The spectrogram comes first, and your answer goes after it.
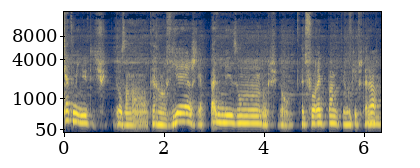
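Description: A woman speaks in an ordinary speaking voice at a fairly low pitch and moderate pace, with ordinary pitch variation and big swings in loudness. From northern France. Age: 40s. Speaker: fashion brand founder. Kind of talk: casual chat.

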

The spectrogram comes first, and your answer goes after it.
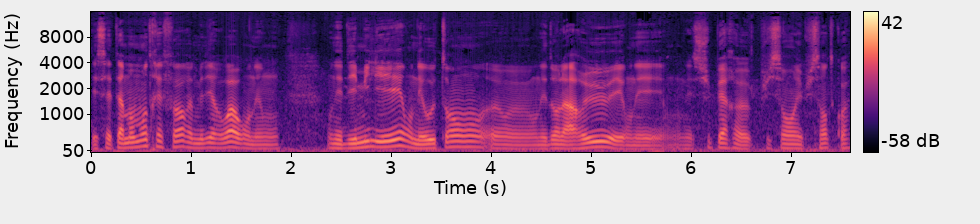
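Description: Moderately paced speech from a man, medium in pitch and ordinary in its pitch variation. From rural France. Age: 30s. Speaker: pride march organiser. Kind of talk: interview testimony. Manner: hesitant, many fillers.

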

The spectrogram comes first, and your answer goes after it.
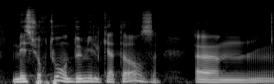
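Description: Recorded very cleanly against a silent background, a man speaks with fairly even intonation and a dark, mellow tone. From Switzerland. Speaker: entrepreneur. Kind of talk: interview. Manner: hesitant, with repetitions.

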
